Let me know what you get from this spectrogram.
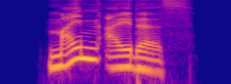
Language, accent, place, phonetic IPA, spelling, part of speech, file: German, Germany, Berlin, [ˈmaɪ̯nˌʔaɪ̯dəs], Meineides, noun, De-Meineides.ogg
- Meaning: genitive singular of Meineid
